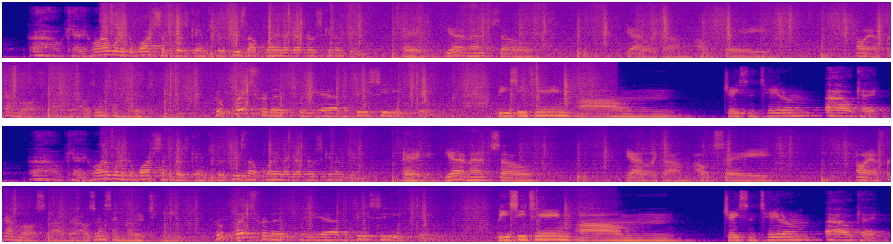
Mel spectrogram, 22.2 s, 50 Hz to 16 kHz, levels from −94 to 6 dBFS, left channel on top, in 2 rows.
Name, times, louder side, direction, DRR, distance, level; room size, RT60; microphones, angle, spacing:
voice 1, 0.3-4.6 13.8-16.6 21.4-22.0, left 2 dB, 30° left, 9 dB, 1.2 m, -30 dB
sound 1, 1.2-18.8, left 5 dB, 50° left, 1.0 m, -38 dB
voice 2, 5.0-6.7 7.8-9.7 10.7-13.4 17.3-19.6 20.1-21.3, right 2 dB, 25° right, 7 dB, 0.7 m, -32 dB
23.0 x 14.5 x 10.0 m, 1.2 s
head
